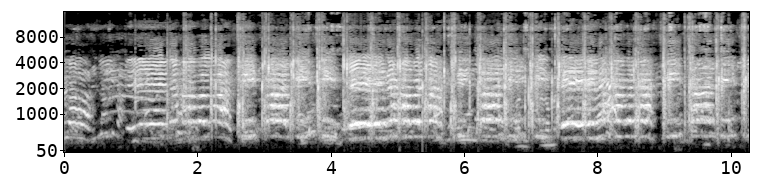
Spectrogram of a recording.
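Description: A group of women singing Punjabi boliyan (folk couplets) together, with steady rhythmic hand-clapping to the beat. The clapping joins in about a second and a half in.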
